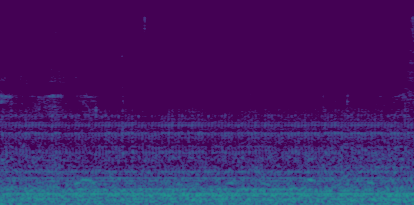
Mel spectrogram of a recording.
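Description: Faint steady hum inside a car's cabin, with a thin constant tone running under it.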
